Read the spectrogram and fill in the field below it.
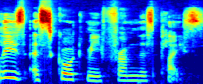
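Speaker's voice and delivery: ordinary delivery, nothing marked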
